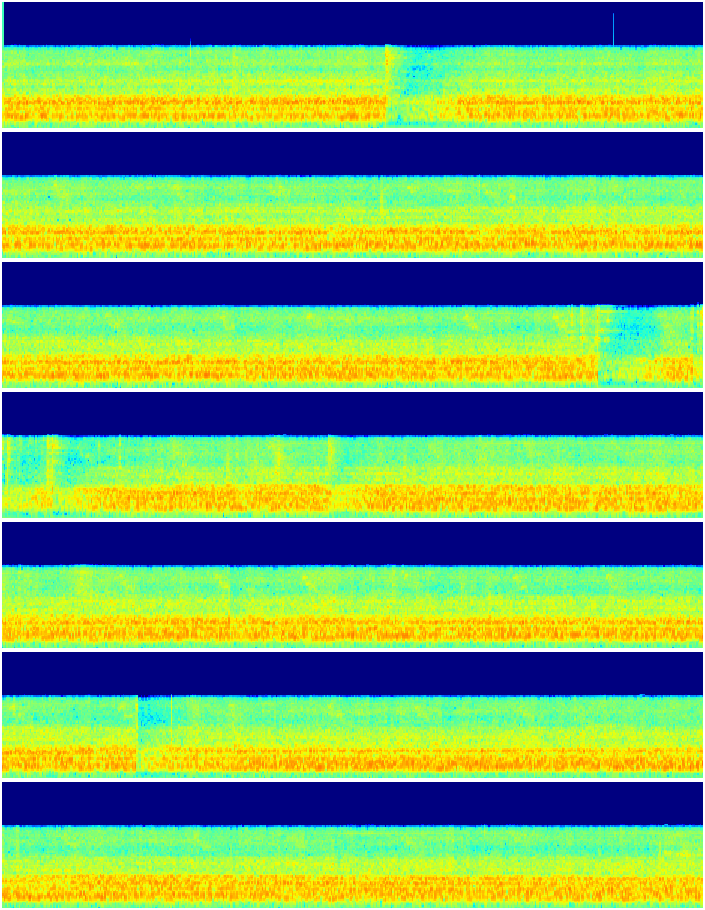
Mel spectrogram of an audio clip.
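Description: Gas forge burner running with a steady rushing noise, broken by a few brief dips.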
